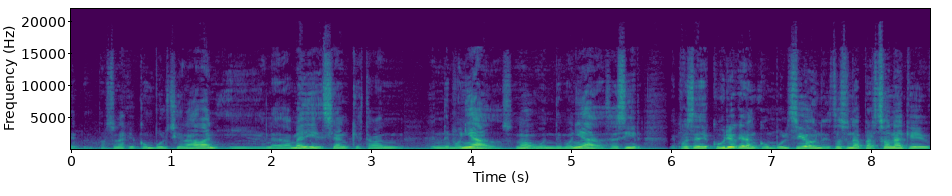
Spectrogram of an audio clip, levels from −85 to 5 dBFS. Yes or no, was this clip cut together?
no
